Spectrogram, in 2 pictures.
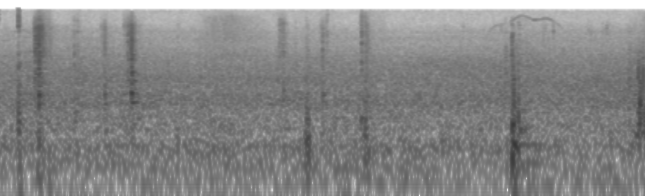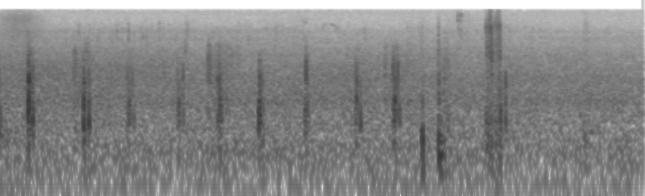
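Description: Light footsteps tap quickly on a hard surface.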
